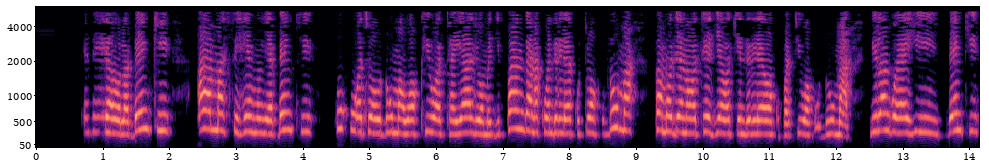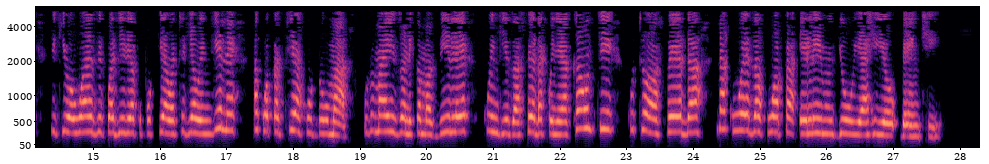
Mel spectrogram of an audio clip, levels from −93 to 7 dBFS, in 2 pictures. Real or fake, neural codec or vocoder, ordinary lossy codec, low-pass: fake; codec, 16 kHz, 4.8 kbps, FACodec; MP3, 24 kbps; 5.4 kHz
